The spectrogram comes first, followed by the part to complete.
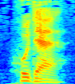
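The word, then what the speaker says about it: هدى: Now this is not actually a ya, it's an alif. It's called an alif maqsura, and it's exactly like an alif, the way it's pronounced. It's like a ya, without the 2 dots. So we say huda.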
